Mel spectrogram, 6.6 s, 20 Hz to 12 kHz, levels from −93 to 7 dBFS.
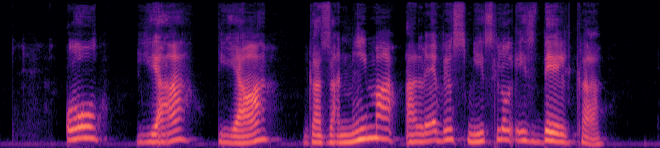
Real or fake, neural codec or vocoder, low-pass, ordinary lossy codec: fake; codec, 24 kHz, 1.5 kbps, HILCodec; none; none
